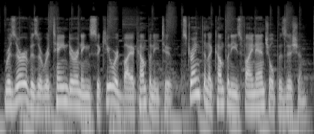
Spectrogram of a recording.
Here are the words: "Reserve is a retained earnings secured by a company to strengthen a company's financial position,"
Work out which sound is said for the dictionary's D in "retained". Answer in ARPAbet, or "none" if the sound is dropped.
D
